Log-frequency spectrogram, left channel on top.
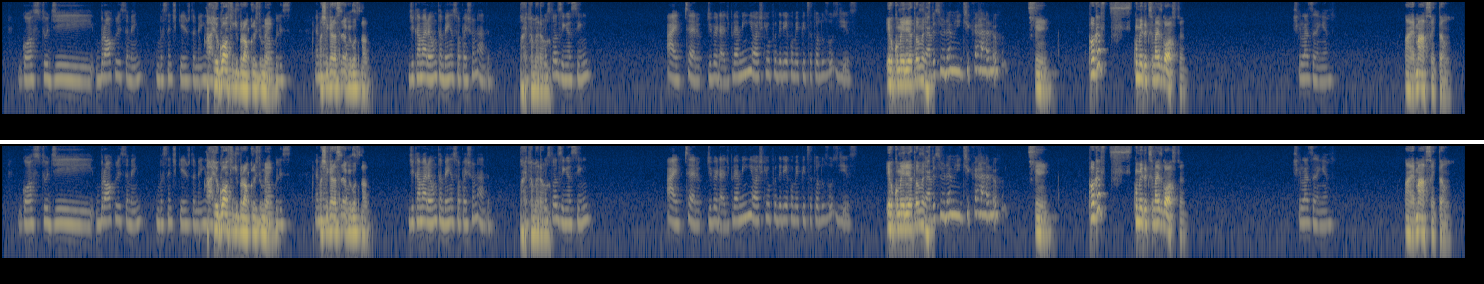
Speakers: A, on the right; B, on the left.
A: Gosto de brócolis também. Com bastante queijo também. Eu
B: Ah,
A: acho
B: eu
A: uma
B: gosto
A: delícia
B: de brócolis
A: a pizza de
B: também.
A: brócolis. É muito
B: Achei que era
A: gostoso.
B: sério que eu gostava.
A: De camarão também, eu sou apaixonada.
B: Ai,
A: Eu acho
B: camarão
A: muito gostosinho,
B: não.
A: assim. Ai, sério, de verdade. Pra mim, eu acho que eu poderia comer pizza todos os dias.
B: Eu comeria
A: Se não fosse
B: também.
A: absurdamente <laughs> caro.
B: Sim. Qual que é a f- comida que você mais gosta?
A: Acho que lasanha.
B: Ah, é massa, então.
